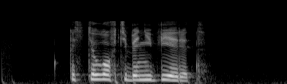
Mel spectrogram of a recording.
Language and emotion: Russian, angry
